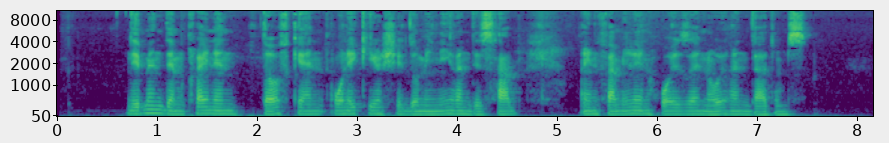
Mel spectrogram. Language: German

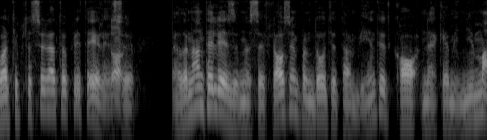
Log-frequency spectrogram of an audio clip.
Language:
Romanian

